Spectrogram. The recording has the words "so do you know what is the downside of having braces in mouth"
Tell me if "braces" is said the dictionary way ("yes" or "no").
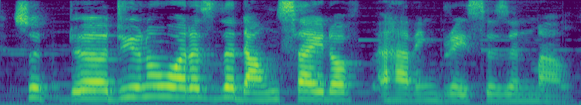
yes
